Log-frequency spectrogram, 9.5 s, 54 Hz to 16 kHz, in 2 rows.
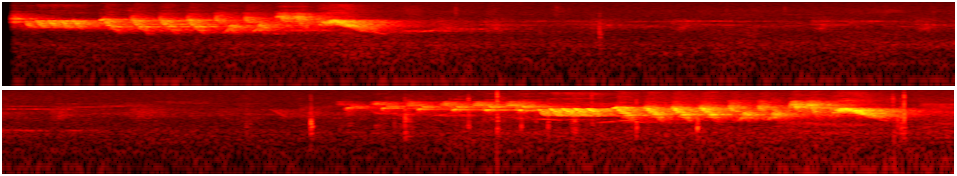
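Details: Common chaffinch singing on 20 June 2021: two loud, bright trilled phrases, one at the start and one near the end, each a rapid run of repeated notes ending in a flourish, with a quiet gap between them.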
